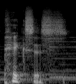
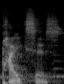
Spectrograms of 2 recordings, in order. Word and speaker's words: Pyxis: The first thing that I've learned is that it is pronounced as Pyxis, like Pixar, not Pyxis, like the way I called it.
